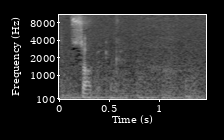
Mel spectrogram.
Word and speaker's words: Sobek: Puedes absorberlos gracias al medallón de gemas luminosas que te dio Sobek. O Sobek, como se pronuncia.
